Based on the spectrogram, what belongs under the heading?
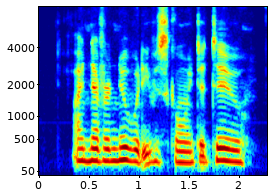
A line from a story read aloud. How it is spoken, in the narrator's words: Inktar said softly as if talking to himself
